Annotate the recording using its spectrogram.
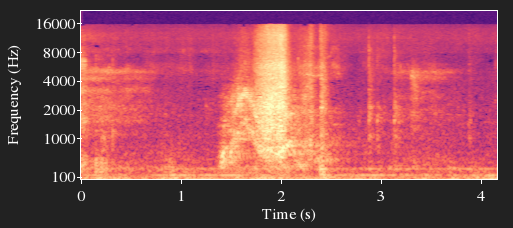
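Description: A glue tube's nozzle scraping along the groove of a fencing foil blade: a short rasping hiss about one and a half seconds in, swelling for about half a second and ending with a couple of small clicks.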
